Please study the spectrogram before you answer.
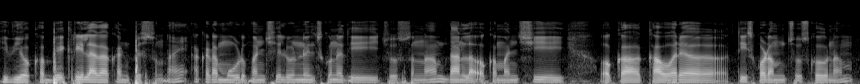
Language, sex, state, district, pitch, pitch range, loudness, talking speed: Telugu, male, Karnataka, Bangalore, 105 Hz, 100-105 Hz, -21 LUFS, 125 wpm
